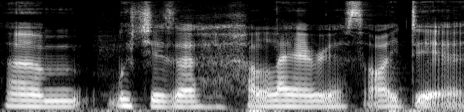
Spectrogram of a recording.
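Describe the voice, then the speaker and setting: Against a silent background on a very clean recording, the woman takes her words at a rather unhurried pace. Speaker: podcast co-host. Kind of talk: casual chat. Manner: loud.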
